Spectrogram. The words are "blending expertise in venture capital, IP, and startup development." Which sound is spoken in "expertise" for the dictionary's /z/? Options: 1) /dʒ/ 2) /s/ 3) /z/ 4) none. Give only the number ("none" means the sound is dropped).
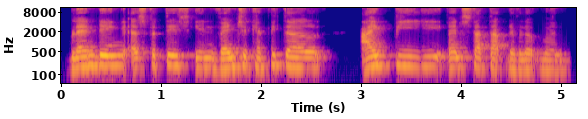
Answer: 2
